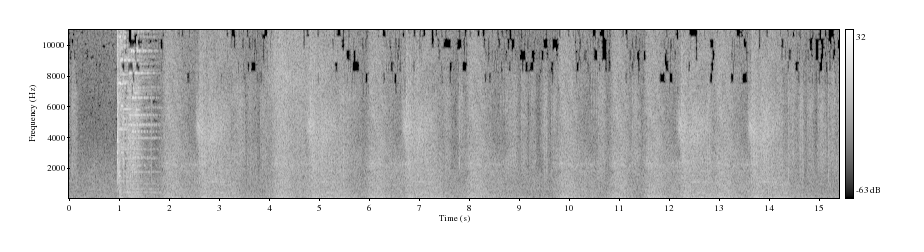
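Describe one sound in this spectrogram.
A sharp whooshing dash sweeps past, again and again.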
